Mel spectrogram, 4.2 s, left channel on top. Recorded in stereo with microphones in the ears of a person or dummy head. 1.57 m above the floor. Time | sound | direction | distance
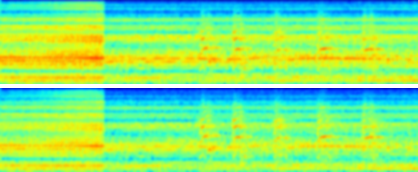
0.0 | a motorcycle | 25° left (ahead or behind) | ?
2.0 | a dog barking | 5° left (ahead or behind) | ?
